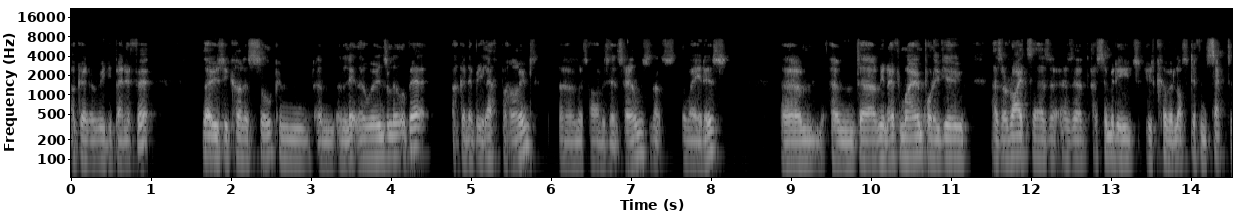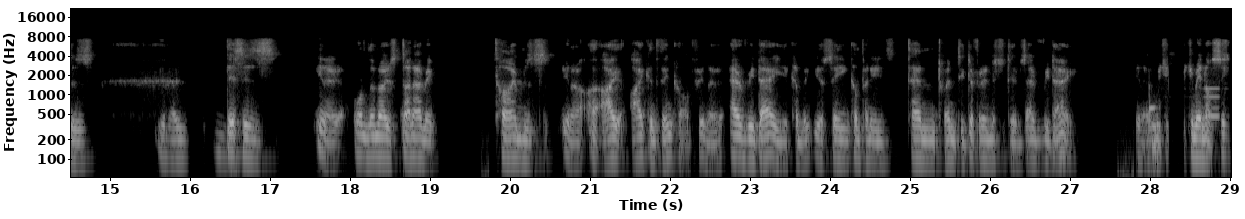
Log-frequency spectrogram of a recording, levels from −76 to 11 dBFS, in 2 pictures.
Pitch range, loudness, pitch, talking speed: 100-115 Hz, -28 LUFS, 105 Hz, 220 wpm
